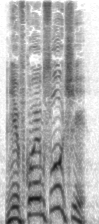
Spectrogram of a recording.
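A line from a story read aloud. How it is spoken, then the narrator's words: Shrieking. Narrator (Russian): взвизгнул Пакер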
